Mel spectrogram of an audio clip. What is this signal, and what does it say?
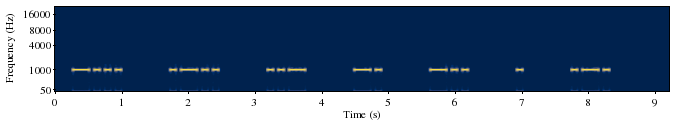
Morse code, heard as a keyed tone, about 15 wpm, spaced as for 8 wpm, 1000 Hz. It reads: BLUNDER
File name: qotdfiles / 8wpm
